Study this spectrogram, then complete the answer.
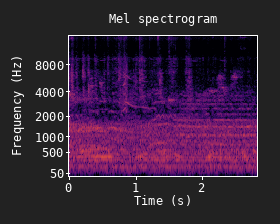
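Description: Expensive fancy pigeons coo softly and continuously at close range, low throaty calls with faint voices in the background.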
